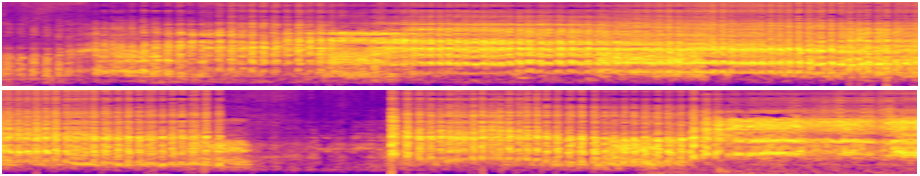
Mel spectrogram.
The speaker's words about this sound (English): That's Marilyn the hen.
